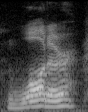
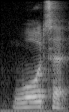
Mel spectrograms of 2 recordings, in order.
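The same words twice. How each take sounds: First: American "water" with the R heard at the end; American accent. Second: British "Water" with an open final vowel; British accent. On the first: Teacher repeating the American version, American accent. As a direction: curl an American R onto "water". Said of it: "clearly hear the, the letter R at the end". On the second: Teacher repeating the British version, British accent. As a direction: drop the R from "Water", British style. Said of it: "more open vowel sound at the end". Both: Shown as a demonstration.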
